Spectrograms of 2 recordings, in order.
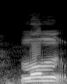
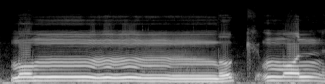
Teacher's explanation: Nah, ini jadinya bunyinya itu dirubah menjadi mim. Jangan mun tapi mum menjadi mim. Mum didengungkan, didengungkan. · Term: iqlab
